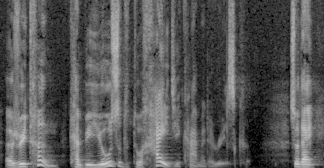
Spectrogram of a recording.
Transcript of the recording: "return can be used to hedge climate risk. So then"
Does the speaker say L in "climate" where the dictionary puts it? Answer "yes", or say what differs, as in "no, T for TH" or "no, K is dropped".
no, L is dropped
